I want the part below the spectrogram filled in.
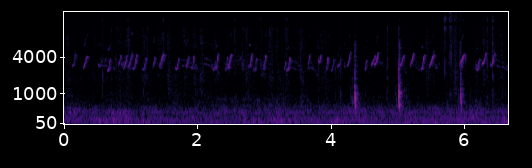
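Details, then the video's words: A group of hybrid chicks giving rapid, thin, high peeps in irregular runs, joined by a few sharp tapping clicks near the end over low background noise. "Hybrid chicks - me nyuam qaib dib txuam txoov"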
